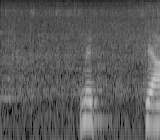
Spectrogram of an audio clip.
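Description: Steady soft sizzling from a pot where potatoes and strips of guanciale are browning in oil under a layer of chicory and beans. A short voice sound comes about a second in, and speech starts near the end.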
